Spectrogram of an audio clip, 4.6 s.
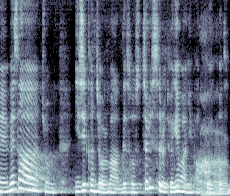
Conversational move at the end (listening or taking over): taking over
